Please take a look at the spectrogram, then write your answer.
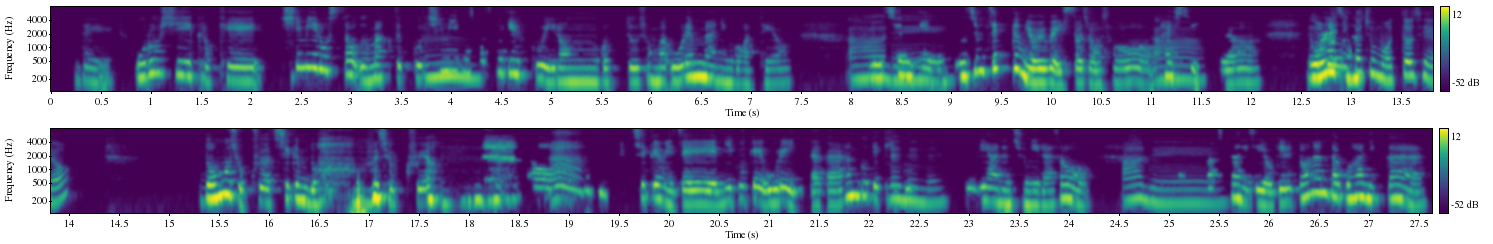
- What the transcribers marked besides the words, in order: distorted speech; background speech; laughing while speaking: "너무 좋고요"; laugh
- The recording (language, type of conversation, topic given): Korean, unstructured, 취미를 시작할 때 가장 중요한 것은 무엇일까요?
